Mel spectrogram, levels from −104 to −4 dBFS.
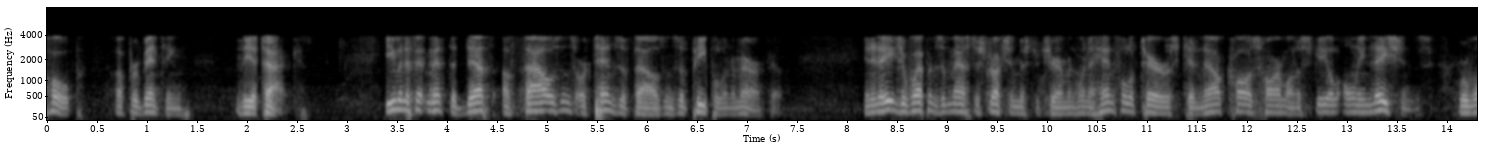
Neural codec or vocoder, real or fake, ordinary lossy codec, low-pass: vocoder, 44.1 kHz, 128 mel bands every 512 samples, BigVGAN v2; fake; AAC, 16 kbps; 7.2 kHz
